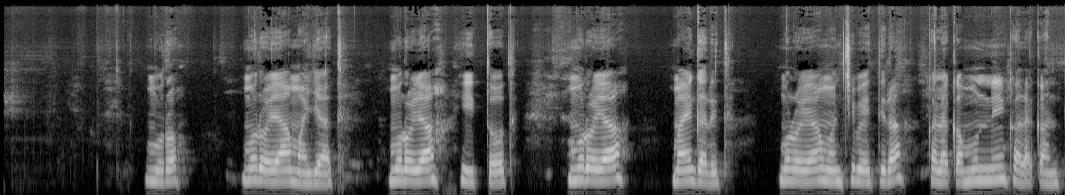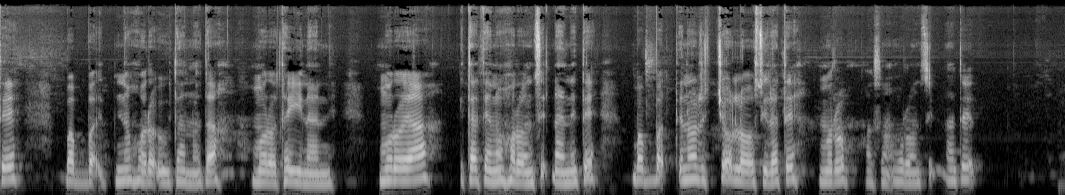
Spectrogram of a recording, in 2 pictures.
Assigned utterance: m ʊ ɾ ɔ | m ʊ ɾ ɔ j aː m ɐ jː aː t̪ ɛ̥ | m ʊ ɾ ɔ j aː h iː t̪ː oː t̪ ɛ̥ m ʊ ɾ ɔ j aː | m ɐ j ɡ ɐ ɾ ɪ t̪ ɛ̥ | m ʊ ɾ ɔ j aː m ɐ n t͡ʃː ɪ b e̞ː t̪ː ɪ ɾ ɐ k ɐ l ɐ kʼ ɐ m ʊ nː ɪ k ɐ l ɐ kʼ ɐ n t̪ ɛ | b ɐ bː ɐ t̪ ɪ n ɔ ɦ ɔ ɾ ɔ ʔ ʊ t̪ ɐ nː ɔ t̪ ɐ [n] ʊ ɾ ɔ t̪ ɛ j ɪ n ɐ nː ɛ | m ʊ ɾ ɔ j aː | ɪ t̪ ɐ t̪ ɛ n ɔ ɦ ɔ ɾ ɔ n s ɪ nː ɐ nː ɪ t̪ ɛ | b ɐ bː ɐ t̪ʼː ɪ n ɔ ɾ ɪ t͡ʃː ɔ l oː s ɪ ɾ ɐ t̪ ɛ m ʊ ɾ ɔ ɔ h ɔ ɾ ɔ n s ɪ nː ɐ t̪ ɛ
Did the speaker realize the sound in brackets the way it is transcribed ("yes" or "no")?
no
